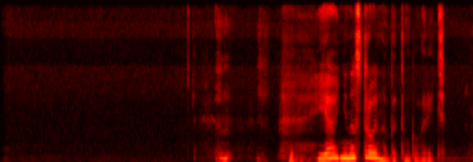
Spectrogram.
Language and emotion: Russian, sad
